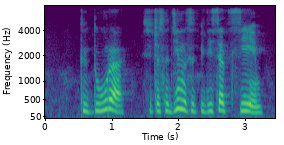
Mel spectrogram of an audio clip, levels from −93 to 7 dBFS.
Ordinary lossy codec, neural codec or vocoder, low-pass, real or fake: Opus, 64 kbps; codec, 16 kHz, 4 kbps, FunCodec, trained on LibriTTS, 50 frames a second; 7.2 kHz; fake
